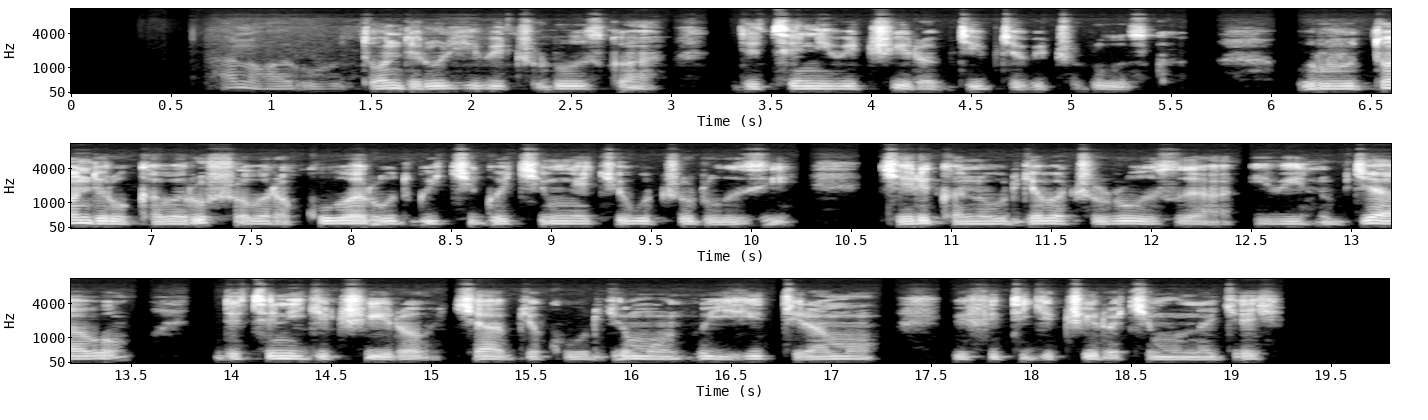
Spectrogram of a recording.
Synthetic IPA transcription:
hanohaɾuɾutʰo̞ːnde̞ɾuɾihiβit͡ʃuɾuːzɡwa̰nde̞t͡se̞niβit͡ʃiːɾo̞bɟiːbjo̞βit͡ʃuɾṵːzɡwa | uɾuɾuto̞ːnde̞ɾukaβaɾuʃo̞̰βo̞ɾʔa̰kuβa̰ɾṵdɡwiːciɡo̞cʰimŋe̞cuβut͡ʃuɾuːzḭce̞ːɾe̞kanuβuɾɟoβat͡ʃuɾuːzɡa̰iβiːn̥hubɟaːβo̞ | nde̞t͡se̞niɟit͡ʃiːɾo̞̰caːbɟakuβuɾɟomuːn̥ujihitʰiɾamo̞βifitiɟit͡ʃiːɾo̞̰cimunaɟeje

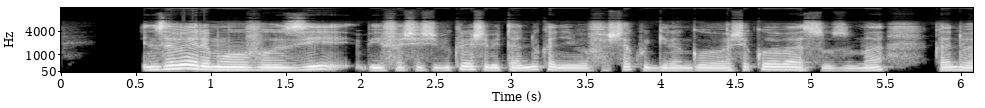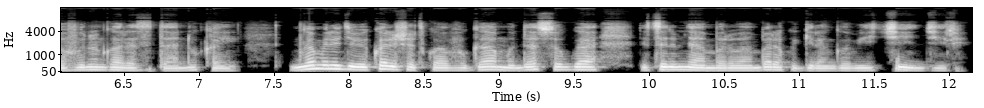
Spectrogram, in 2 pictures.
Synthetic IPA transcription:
inzoβeɾemuβuvuziβifaʃiːʃeβiko̞ɾe̞ːʃoβitaːndukaɲeβiβafaʃakuɟiɾaŋɡo̞βaβaʃakuβaβasuzumakaːndiβavuɾiːŋɡwaːɾazitaːndukaɲe | umŋemuɾiːvɟoβiko̞ɾe̞ːʃotwaːvuɡamudaso̞b̚ɡande̞t͡se̞nimɲaːmbaɾoβaːmbaɾakuɟiɾaŋɡo̞βiciːɲɟiɾe

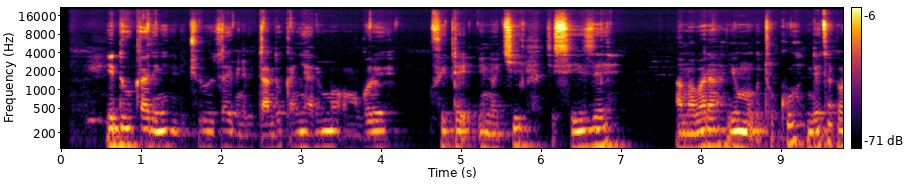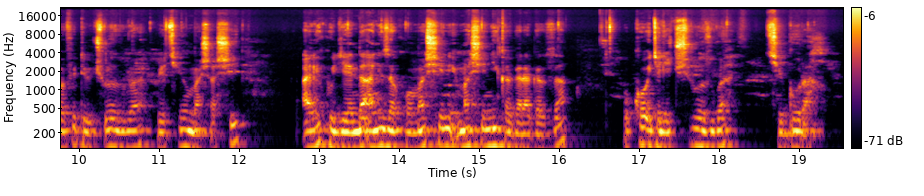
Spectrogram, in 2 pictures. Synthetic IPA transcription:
idukaɾiniːniɾit͡ʃuɾuːzaiβiːn̥huβitaːndukaɲe̞haɾimo̞ʔumuɡo̞ɾe̞ | ufite̞ino̞cizisiːze̞ | amaβaɾajomutʰukʰunde̞t͡saːkaβafiteβit͡ʃuɾuːzɡwaβiciumaʃaʃi | aɾikuɟe̞ːndaaɲizakumaʃinimaʃinikaɡaɾaɡaza | uko̞ico̞ɟit͡ʃuɾuːzɡwaciɡuɾa

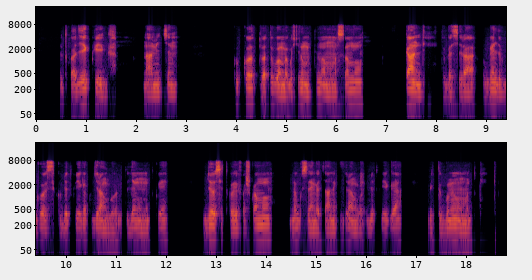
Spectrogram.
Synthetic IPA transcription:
utkwaːɟijekwiːɡḁ | nʔa̰micino | kuko̞tuβatuɡo̞ːmbaɡuçiɾumutimamumaso̞mo̞ | kaːndi | tuɡaçiɾaubɡe̞ːɲɟe̞bɡo̞ːse̥kubjo̞twiːɡakuɟiɾaŋɡo̞̰βḭtuɟemumutwe̞ | bjo̞ːse̞tu̥kaβifaʃwamo̞ | no̞ɡuse̞ːŋɡacaːne̞kuɟiɾaŋɡo̞ʔiβjo̞twiːɡa | βituɡumemumutkwe̞̥

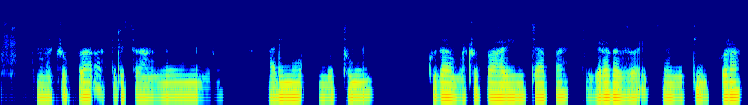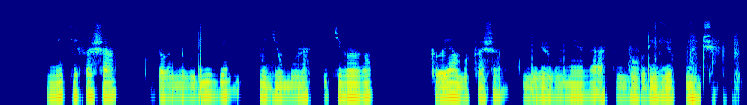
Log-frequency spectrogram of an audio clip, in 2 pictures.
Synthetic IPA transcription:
amat͡ʃupaateɾet͡seahanujimŋeeɾo | haɾimo | umutumŋe | kuɾiɾajumat͡ʃupahaɾihicaːpaciɡaɾaɡaza̰ʔicijomitijikʰo̞ɾa | imitifaʃa | kuɡaβaɲoβuɾiːbɡe̞ | muɟihumuːnuafi̥teciβazo̞ | ikʰaβajaːmufaʃakumeɾeɾɡwane̞ːzaːtuːmboβuɾiːβɡe̞b̚ɡiːnt͡ʃi̥

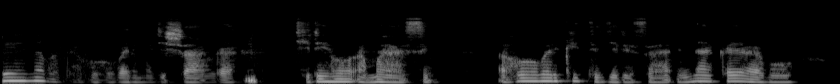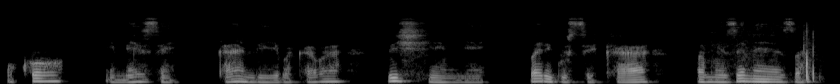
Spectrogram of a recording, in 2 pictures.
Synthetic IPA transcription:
uɾinaβaɡaβo̞βaɾimuɟiʃaːŋɡa | ciɾiho̞ʔamaːz̥i | aho̞βaɾikwiːtʰe̞ɟe̞ɾe̞z̥aimɲaːkʰajaːβo̞ | ukʰo̞ | ime̞ze̞ | kʰaːndiβakʰaβa | βiʃiːmɲe̞ | βaɾiɡusekʰa | βame̞ze̞ne̞ːza

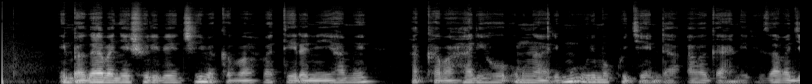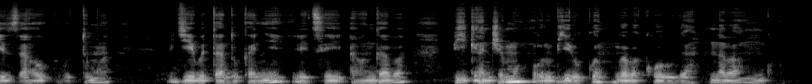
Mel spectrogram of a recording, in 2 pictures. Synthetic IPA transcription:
imbaɡajaβaɲe̞ːʃuːɾiβe̞ːnʃiβakaβaβate̞ːɾanije̞ɦamŋe̞ | hakʰaβaɦaɾiɦo̞ʔumŋaːɾimuuɾimokuɟe̞ːndaːβaɡa̰ːniɾizaβaɟezaho̞uβutumŋa | βɟiːjeβutaːndukaɲe̞de̞t͡se̞aβaŋɡaβaβiːɡaːnd͡ʒe̞moṵɾubɟiɾukoɾwaβakʰoːbɡanaβahuːŋɡu

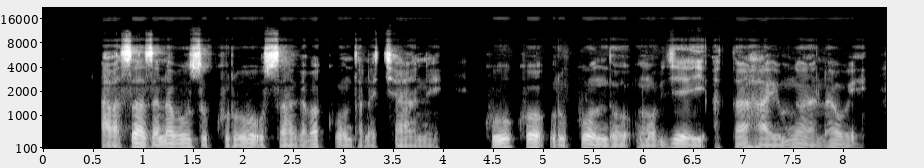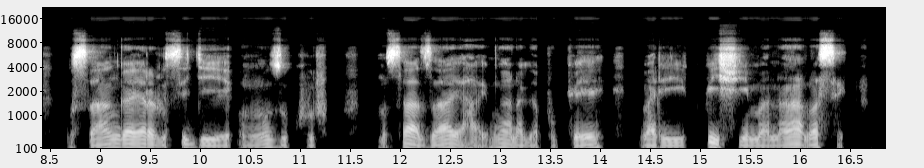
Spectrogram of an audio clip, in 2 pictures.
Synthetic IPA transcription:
aβasazanaβuːzukʰuɾuːsaːŋɡaβakuːndanacaːne̞ | kukʰo̞ʔuɾukuːndo̞ʔumubɟe̞ːjiʔataɦaːjumŋaːnawe̞ | usaːŋɡajaɾaɾusiɟije̞ʔumŋuːzukʰuɾuː | musaːzajaɦa̰ːjumŋaːnaɡapupʰe̞ | βaɾikwiːʃiːmanaβasekḁ

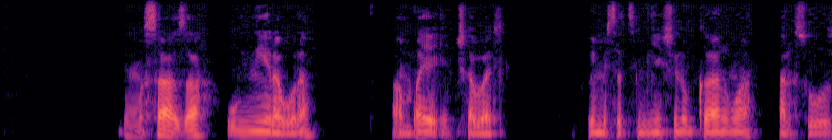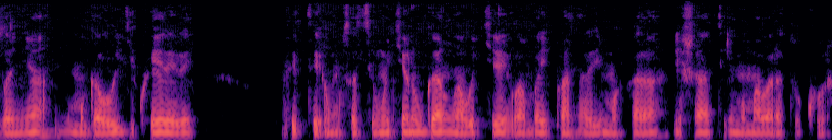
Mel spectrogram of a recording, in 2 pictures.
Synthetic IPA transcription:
umusaːzawumŋiːɾaβuɾa | wa̰ːmbaje̞ʔint͡ʃaβaɾi | wiːmisat͡simɲiːnʃinub̚ɡaːnŋwaː | ɾasuβuzaɲanumuɡaβo̞wiɟikwe̞ːɾe̞ɾe̞ | ufitʰe̞̰ʔumusat͡simŋucenub̚ɡaːnŋwaβuce̞wʔa̰ːmbajepaːn̥haɾajumukʰaɾaniʃaːtiɾimumaβaɾatukʰuɾḁ

